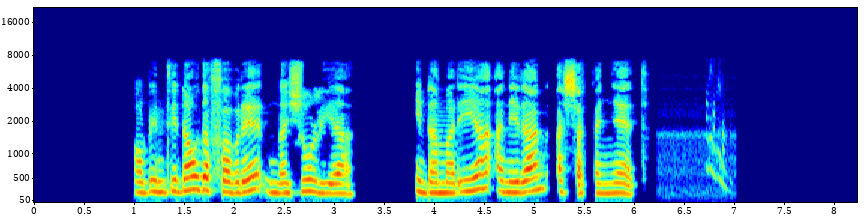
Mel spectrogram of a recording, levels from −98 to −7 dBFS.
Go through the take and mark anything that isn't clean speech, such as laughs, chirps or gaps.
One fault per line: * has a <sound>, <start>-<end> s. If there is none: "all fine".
* has a chirp, 6.7-7.0 s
